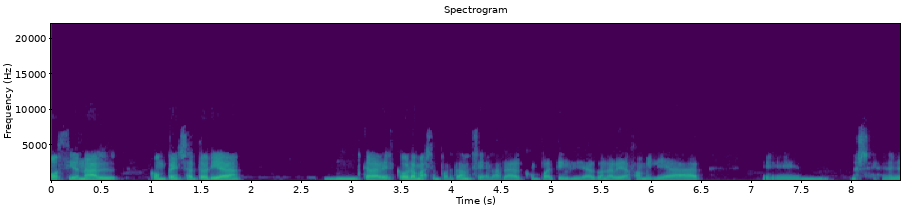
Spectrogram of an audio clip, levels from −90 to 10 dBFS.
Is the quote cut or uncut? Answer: cut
